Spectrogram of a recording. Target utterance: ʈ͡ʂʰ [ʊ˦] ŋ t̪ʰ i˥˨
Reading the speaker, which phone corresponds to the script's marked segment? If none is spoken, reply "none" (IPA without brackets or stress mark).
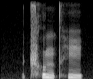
ʊ˥˨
